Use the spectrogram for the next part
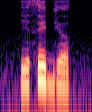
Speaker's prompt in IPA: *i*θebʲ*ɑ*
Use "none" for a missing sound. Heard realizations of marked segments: i, ʌ

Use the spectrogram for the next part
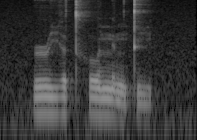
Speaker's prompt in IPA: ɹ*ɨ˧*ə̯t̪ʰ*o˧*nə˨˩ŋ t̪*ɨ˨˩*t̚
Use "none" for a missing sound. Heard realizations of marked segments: i˧, o˧, i˨˩

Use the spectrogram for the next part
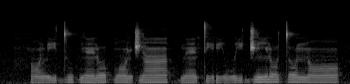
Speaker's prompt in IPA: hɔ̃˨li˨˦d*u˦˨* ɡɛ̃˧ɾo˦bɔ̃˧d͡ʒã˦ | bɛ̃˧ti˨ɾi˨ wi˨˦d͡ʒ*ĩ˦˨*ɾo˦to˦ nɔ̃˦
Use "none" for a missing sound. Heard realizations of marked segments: u˦, ĩ˦

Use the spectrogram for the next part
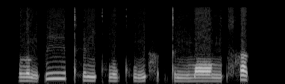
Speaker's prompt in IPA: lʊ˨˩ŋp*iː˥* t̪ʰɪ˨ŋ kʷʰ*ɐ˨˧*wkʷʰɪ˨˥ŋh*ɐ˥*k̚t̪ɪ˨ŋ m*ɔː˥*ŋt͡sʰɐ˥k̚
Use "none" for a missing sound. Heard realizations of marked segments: iː˥, ɐ˨˧, ɐ˨, ɔː˨

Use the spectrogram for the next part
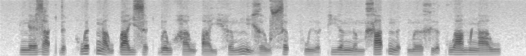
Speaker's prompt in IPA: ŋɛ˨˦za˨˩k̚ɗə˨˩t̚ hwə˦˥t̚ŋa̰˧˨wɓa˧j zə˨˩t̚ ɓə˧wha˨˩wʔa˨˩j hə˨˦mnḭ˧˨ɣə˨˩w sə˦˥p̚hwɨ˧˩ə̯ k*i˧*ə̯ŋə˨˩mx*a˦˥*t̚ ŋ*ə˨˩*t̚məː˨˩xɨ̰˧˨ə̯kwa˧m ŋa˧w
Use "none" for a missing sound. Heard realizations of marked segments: i˧, a˦˥, ə˨˩

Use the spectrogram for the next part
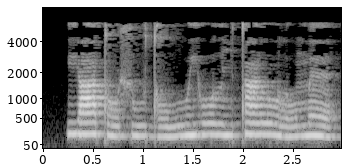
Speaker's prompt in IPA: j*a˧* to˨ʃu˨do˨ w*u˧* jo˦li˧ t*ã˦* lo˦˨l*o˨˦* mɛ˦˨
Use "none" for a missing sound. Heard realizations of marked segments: a˧, u˨˦, ã˦, o˨˦

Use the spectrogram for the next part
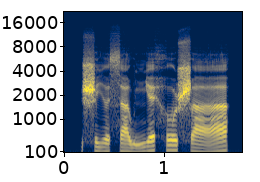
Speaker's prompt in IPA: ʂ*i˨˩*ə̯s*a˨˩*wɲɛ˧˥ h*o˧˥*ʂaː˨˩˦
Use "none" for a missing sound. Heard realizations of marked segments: i˨˩, a˨˩, o˧

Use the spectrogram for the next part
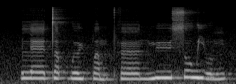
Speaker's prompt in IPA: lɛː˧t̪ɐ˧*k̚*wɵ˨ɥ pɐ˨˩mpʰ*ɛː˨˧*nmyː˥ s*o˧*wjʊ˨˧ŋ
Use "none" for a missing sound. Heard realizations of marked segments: p̚, œː˨˧, o˥

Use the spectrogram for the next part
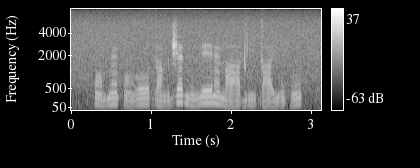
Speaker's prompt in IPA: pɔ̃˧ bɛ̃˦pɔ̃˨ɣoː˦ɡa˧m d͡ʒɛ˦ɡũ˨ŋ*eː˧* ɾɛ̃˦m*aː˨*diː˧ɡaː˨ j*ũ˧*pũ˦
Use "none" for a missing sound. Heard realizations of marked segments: eː˦, aː˨, ũ˨

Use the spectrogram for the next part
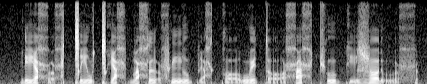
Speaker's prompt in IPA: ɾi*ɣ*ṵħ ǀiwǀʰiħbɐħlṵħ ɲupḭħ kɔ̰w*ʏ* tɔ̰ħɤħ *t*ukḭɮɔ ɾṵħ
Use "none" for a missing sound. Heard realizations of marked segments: ħ, ʏ, cʰ

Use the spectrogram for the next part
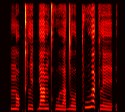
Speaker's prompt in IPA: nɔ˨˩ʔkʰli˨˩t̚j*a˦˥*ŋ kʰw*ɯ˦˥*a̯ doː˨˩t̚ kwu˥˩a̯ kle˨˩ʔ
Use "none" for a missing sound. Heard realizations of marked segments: a˧, ɯ˩˦

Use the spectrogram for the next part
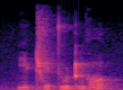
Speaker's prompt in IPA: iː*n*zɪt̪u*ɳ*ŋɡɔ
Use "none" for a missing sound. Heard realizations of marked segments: ʈ, ʈ

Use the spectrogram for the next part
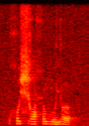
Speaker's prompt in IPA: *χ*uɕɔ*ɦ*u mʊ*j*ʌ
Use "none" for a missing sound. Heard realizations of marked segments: χ, ħ, j

